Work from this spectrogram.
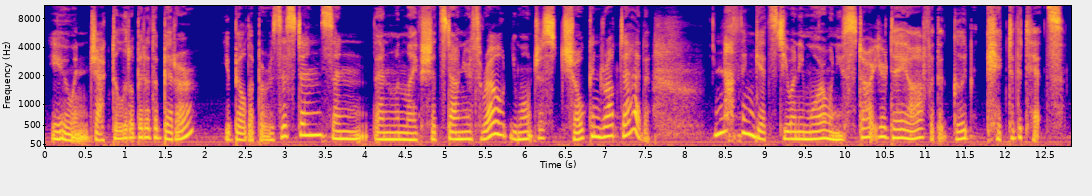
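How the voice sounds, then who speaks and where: A woman acts out a teasing, cynical female boss in an intimate ASMR roleplay. Her voice is fairly low and husky, with a crackle of fry. She speaks playfully and flirtatiously, often dropping to a breathy whisper. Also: animated, moderate pace, darkish tone, exaggerated voice. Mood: sardonic.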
